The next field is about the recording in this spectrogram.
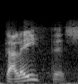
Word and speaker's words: Calathes: s'havia dit a la presentació de Nick Caleices, segons ell mateix es pronuncia així perquè ell és greco-americà i el nom, és, el nom es pronuncia el cognom almenys, perdó, en americà uh, què us va semblar la presentació de Caleices?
